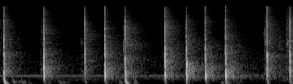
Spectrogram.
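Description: Crisp, near hand claps from an audience during a live product stream, about a dozen sharp separate claps in an uneven rhythm over a quiet background.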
